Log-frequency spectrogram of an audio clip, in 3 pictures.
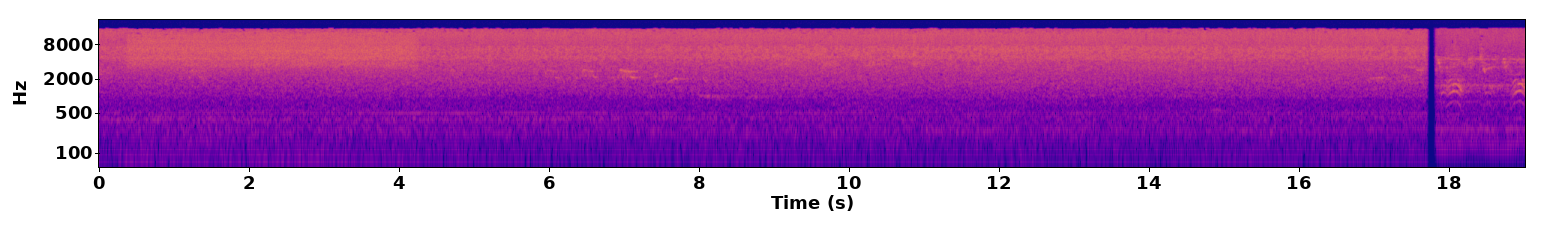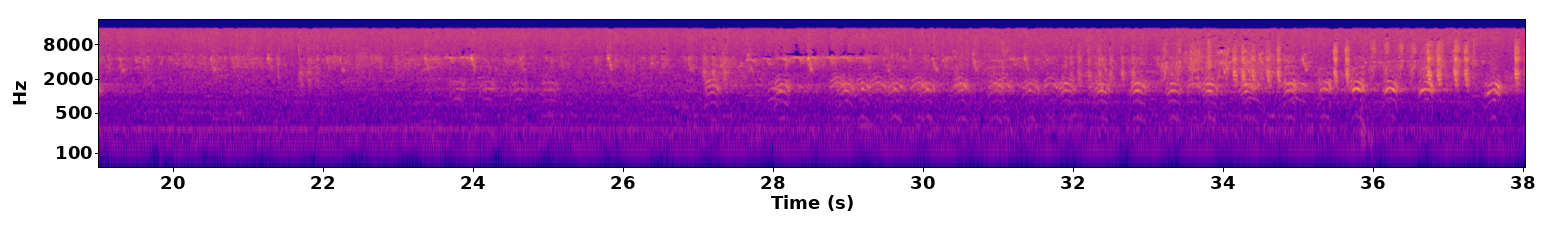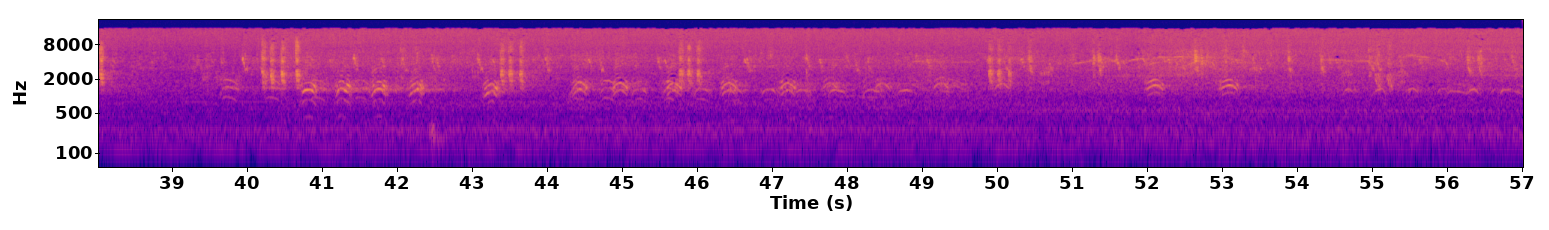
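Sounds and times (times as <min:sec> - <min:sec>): birds calling in quick notes: 0:00.0 - 0:57.0
steady low hum: 0:00.0 - 0:57.0.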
